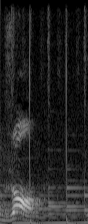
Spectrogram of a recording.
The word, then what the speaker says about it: wrong: W is silent in a word when it precedes R. For example, wrestle or wrong.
